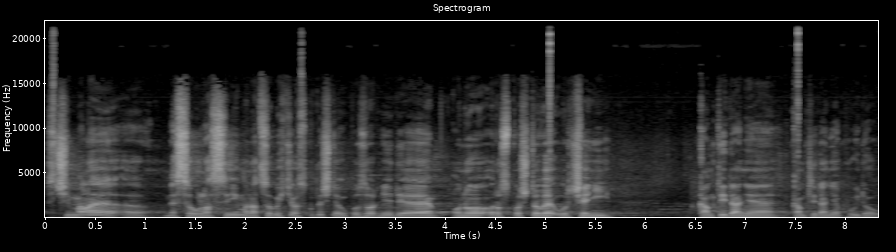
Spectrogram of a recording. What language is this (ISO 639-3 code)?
ces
